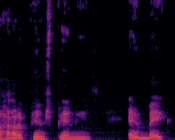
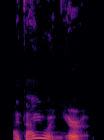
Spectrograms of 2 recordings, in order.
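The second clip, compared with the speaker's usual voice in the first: put-on, utterly baffled, very confused, puzzled tone. Retelling the sister's reaction after the speaker listed the countries; acting out confusion. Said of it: "said with a very confused voice".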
